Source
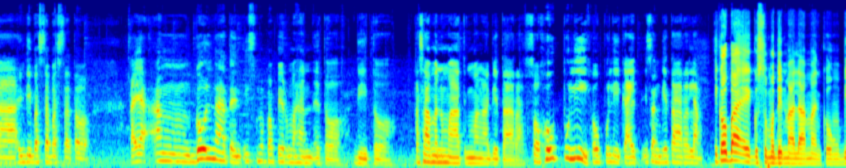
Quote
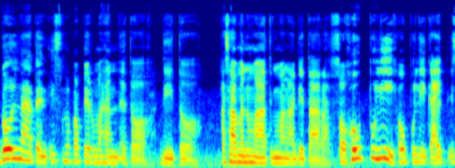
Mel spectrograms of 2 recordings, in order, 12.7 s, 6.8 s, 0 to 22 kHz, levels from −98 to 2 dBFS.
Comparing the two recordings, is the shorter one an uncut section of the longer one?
yes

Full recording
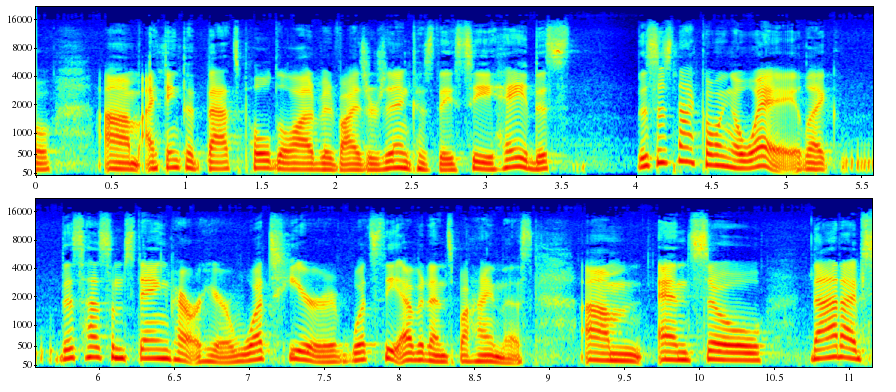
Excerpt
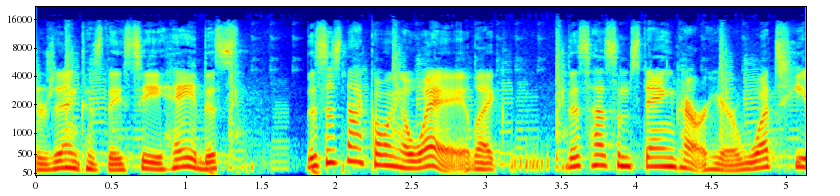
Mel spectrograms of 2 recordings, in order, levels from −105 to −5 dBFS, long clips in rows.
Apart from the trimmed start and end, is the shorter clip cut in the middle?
no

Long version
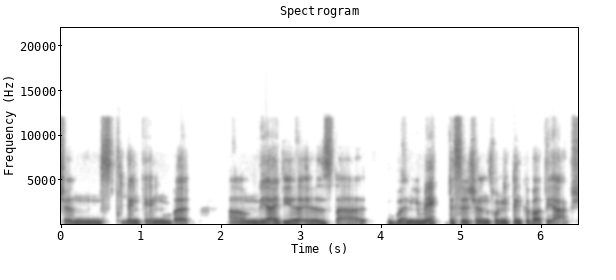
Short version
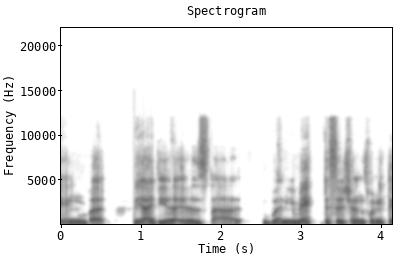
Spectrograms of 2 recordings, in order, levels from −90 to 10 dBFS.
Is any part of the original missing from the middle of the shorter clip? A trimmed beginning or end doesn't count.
yes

